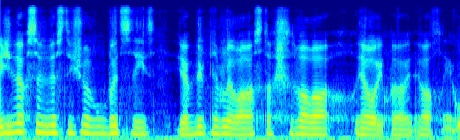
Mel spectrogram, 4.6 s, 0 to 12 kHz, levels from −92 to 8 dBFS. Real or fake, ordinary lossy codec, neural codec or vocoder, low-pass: fake; MP3, 64 kbps; autoencoder, 22.05 kHz, a latent of 192 numbers a frame, VITS, trained on many speakers; 9.9 kHz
